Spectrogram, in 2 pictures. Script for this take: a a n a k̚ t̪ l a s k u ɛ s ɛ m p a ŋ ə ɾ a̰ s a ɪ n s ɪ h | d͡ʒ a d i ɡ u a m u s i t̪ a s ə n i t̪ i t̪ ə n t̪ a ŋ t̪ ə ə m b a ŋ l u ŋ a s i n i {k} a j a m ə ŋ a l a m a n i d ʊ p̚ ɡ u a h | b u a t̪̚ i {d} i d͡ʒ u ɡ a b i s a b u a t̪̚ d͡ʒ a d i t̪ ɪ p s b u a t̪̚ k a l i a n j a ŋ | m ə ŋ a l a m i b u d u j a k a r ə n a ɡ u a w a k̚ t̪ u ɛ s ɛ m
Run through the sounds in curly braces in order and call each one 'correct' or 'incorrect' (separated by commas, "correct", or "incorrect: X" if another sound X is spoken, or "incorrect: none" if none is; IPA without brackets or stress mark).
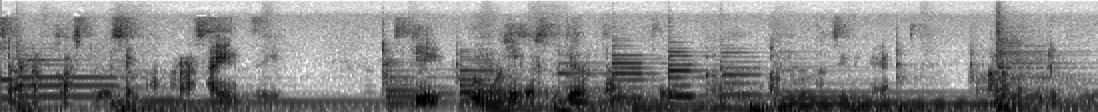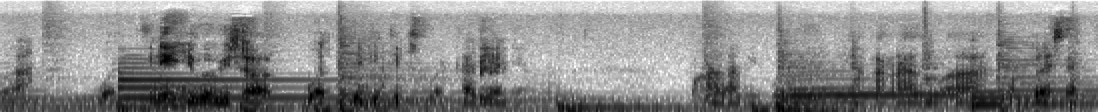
correct, incorrect: n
